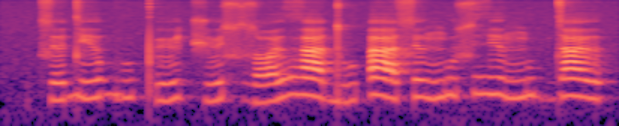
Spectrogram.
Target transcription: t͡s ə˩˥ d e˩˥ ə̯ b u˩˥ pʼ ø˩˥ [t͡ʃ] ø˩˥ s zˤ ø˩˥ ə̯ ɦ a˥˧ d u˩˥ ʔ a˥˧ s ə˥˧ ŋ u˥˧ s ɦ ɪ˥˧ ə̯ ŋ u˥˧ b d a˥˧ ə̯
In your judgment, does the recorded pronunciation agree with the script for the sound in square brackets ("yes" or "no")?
yes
